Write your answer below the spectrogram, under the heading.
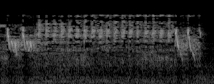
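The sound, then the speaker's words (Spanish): Nightingale song: a quick run of bright, high chirps and trills, repeated steadily for about two seconds before stopping abruptly. “Este cantor nato es el ruiseñor. Mira qué lindo que canta.”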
